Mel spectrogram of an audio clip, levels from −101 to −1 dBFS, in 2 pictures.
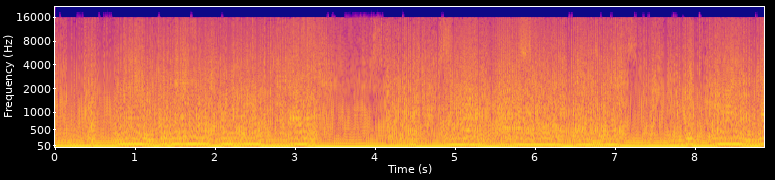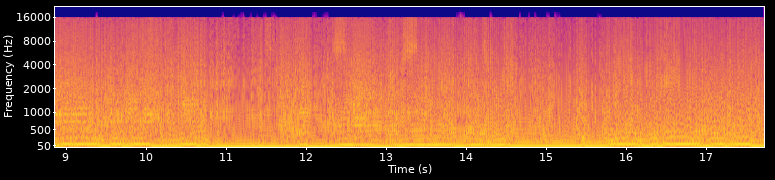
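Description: From the first moment to the end, the audio is buried in very loud, harsh distortion, and quiet passages come through as loud as everything else. The likely cause is signed and unsigned mixed up in 8-bit samples: flipping the top bit turns every zero crossing into a jump across the whole range. Plain 8-bit storage, which this clip also uses, would instead leave only a faint grainy hiss well below the signal, never this roar.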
